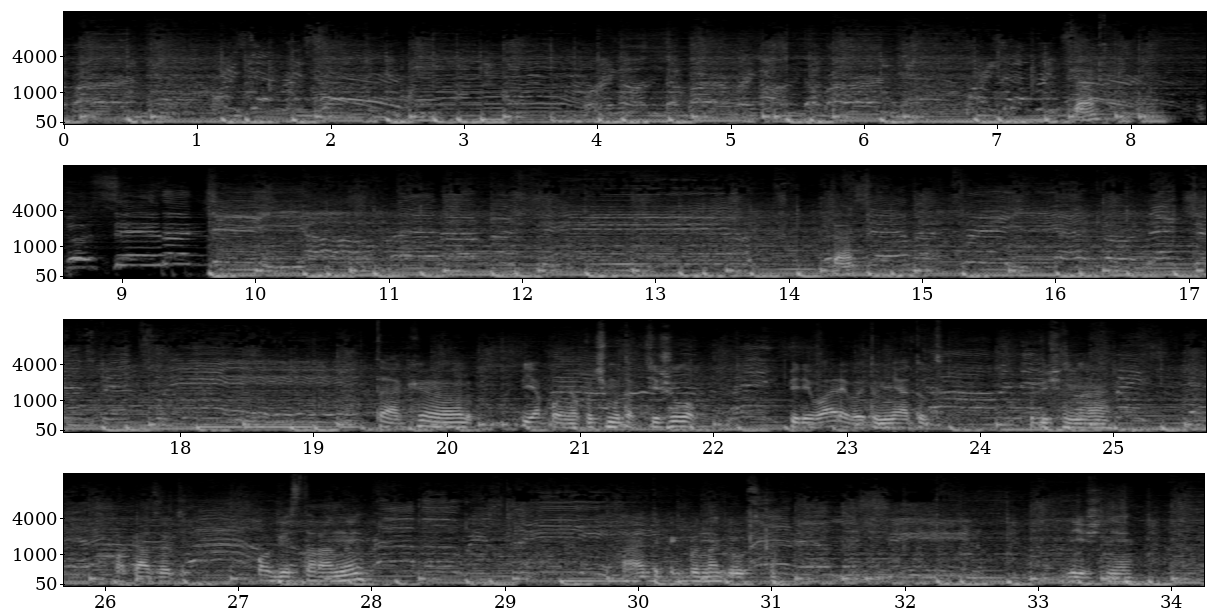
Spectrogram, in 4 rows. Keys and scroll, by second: 2.8 shift+f, 4.5 ctrl+z, 27.7 d, 29.5 d.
